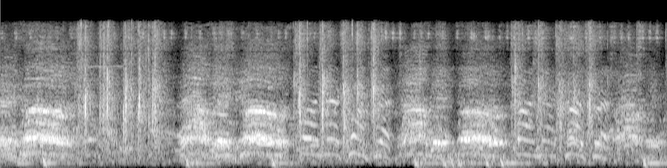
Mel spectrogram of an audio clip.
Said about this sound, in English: He was out at the Jet facility a few days ago on Sunday. The crowd was chanting his name when he walked on the field.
